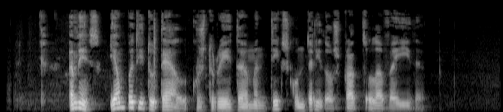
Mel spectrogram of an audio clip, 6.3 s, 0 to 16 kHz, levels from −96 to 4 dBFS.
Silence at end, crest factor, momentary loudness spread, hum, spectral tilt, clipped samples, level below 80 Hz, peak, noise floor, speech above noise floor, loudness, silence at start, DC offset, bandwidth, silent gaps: 1.05 s; 22 dB; 14 LU; none; -6 dB/octave; under 0.1%; -58 dBFS; -2 dBFS; -76 dBFS; 52 dB; -24 LUFS; 0.5 s; under 0.1%; 11.5 kHz; none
